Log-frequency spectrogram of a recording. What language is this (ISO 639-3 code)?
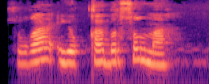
bak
